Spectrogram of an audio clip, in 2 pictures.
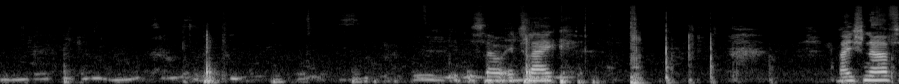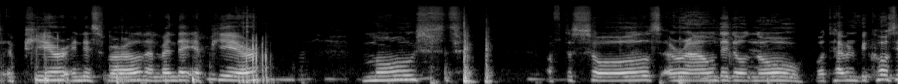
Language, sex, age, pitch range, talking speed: English, male, 50-69, 180-230 Hz, 75 wpm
